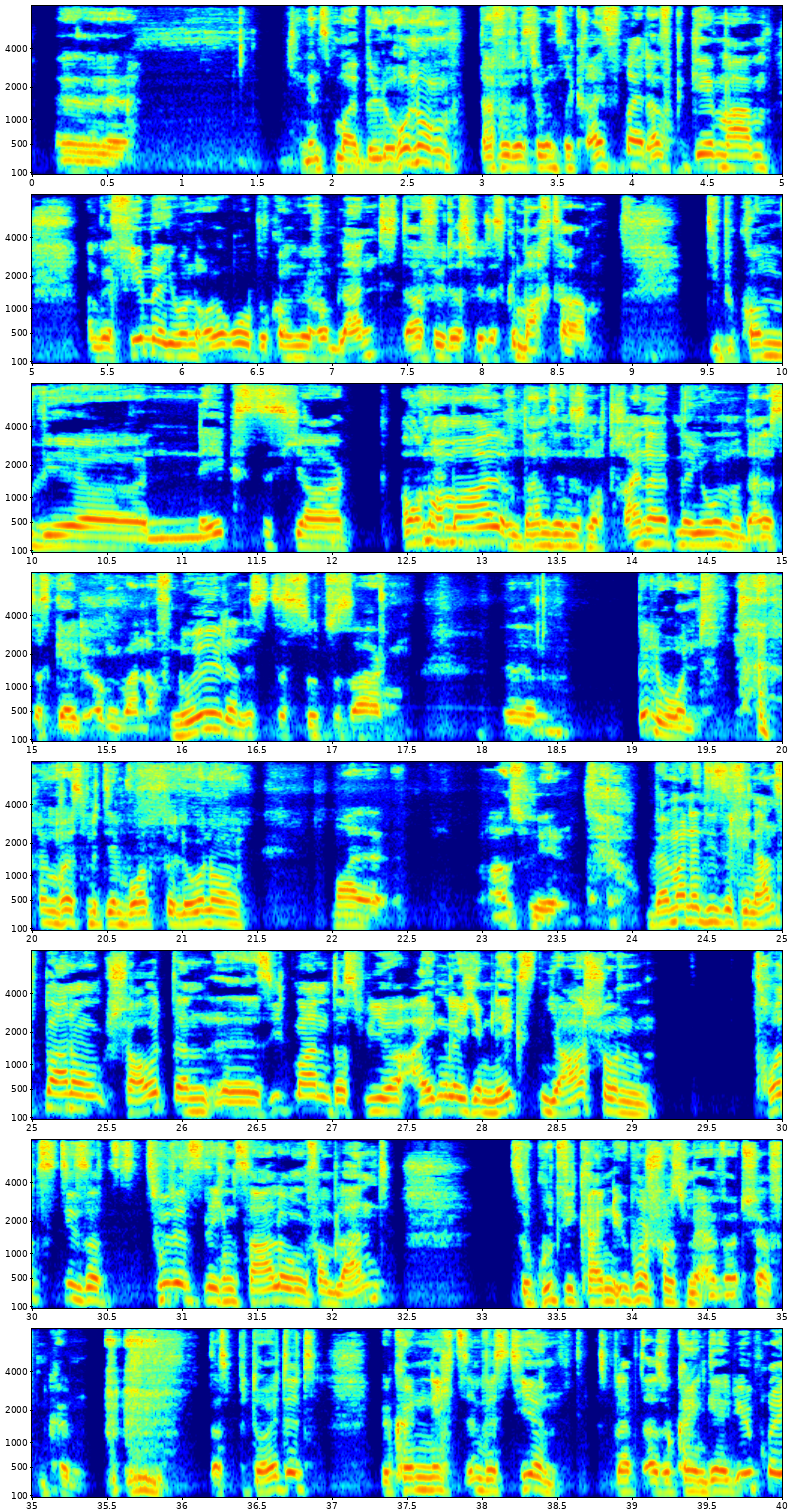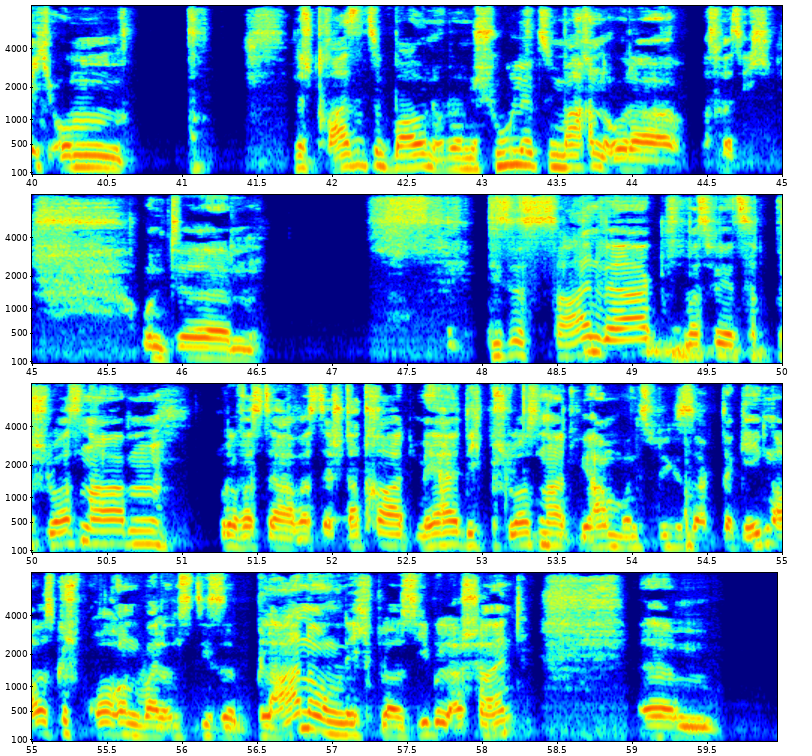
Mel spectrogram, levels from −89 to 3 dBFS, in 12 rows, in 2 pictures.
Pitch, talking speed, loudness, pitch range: 170 Hz, 155 wpm, -18 LUFS, 150-200 Hz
